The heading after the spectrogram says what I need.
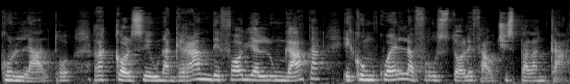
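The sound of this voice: The voice reads in an unforced way. Its intonation is fairly even.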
